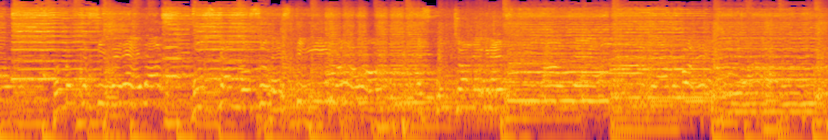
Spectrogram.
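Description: Latin American music with a pulsing bass line and a melody over it.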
